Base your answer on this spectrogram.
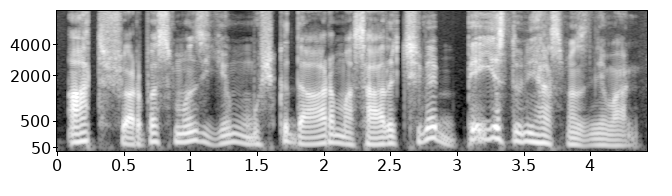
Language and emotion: Kashmiri, happy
